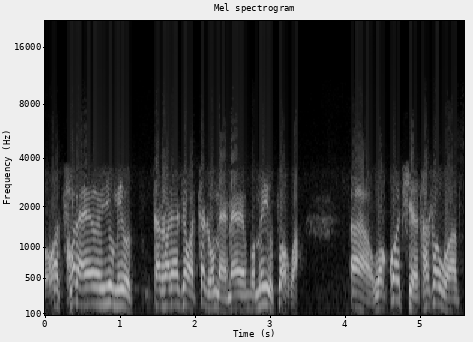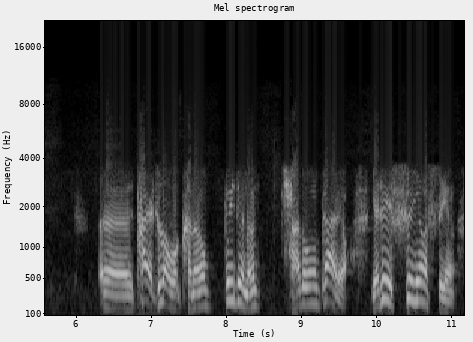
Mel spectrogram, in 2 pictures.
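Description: With very even loudness, a man speaks at a high pitch and moderate pace, using lively intonation and long, frequent pauses. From Jinan, Shandong. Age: 40s. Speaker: taxi driver. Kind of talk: call-in advice chat. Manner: halting, many fillers.

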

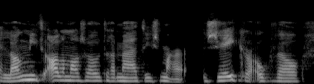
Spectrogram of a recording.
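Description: In a very clean recording with a silent background, a woman uses an ordinary speaking voice at a moderate pace with ordinary pitch variation. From Netherlands, Amsterdam. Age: 30s. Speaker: public speaker and writer. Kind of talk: interview. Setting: at home.

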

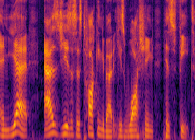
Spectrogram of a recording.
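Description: This is a man with a normal speaking voice. His pitch is medium with ordinary variation. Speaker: podcast guest, former rock musician. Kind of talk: casual chat about faith.

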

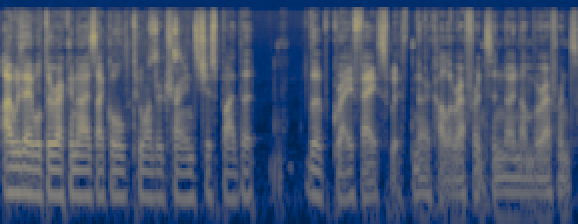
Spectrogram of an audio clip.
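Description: A man with an Australian accent at a very fast pace, in a very clean recording with a silent background. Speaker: podcast co-host. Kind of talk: casual chat.

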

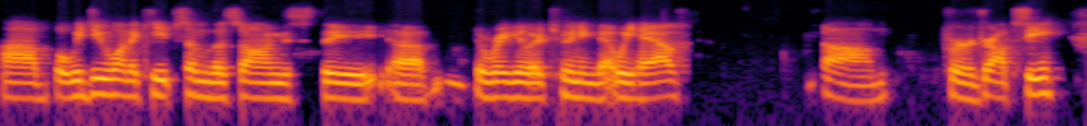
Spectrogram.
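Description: A man with an American accent speaks in a monotone, flat intonation at very even loudness, with long, frequent pauses. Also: medium pitch for a man, moderate pace. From Yorkville, Illinois. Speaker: band guitarist. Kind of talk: casual interview.

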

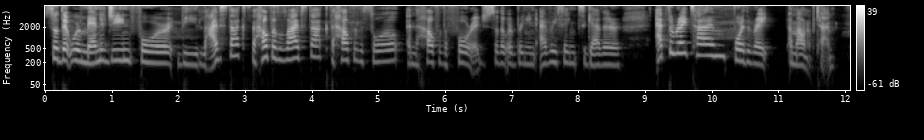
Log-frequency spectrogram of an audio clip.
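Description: A woman with a plain, everyday voice and fairly high pitch speaks at a moderate pace, her intonation lively and her loudness swinging widely. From Wisconsin. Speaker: farmer and grazing educator. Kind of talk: interview. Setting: at her farmhouse.

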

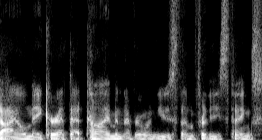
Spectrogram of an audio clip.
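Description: A man speaks with a very deep, low pitch in a monotone, flat delivery. The background is quiet. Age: 30s. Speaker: vintage watch dealer. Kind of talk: casual interview.

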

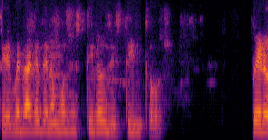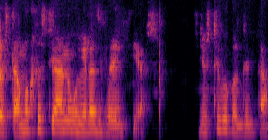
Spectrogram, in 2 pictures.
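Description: With fairly even intonation and a medium pitch, a woman talks at a very fast pace. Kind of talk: interview.

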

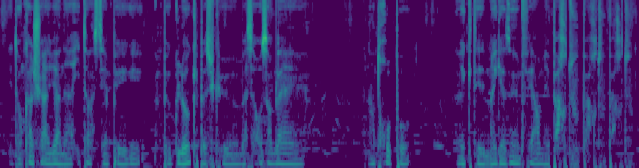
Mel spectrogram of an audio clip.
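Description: Over noticeable background noise, a man speaks at a fairly slow pace. His fairly low pitch follows a fairly even intonation. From France. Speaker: podcaster. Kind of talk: casual monologue. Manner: halting, many hesitations.

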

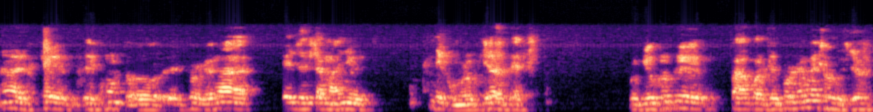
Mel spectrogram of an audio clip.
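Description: This man has an ordinary speaking voice, fairly high in pitch, and he talks at a fairly slow pace. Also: fairly even intonation. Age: 20s. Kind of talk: casual interview chat.

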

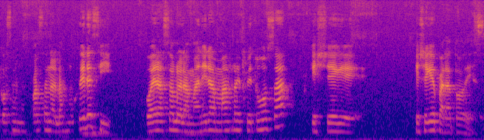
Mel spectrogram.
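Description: Here the tone is bright and sharp with fairly even intonation. Delivery moves at a moderate pace. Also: woman. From Argentina, small town. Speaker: podcast co-host. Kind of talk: live-streamed panel discussion.

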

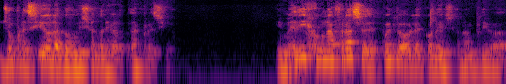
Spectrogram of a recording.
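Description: This man's voice is somewhat breathy and sits at a medium pitch. He talks at a very fast pace. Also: lively intonation. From Argentina. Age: 50s. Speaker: politician. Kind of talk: interview.

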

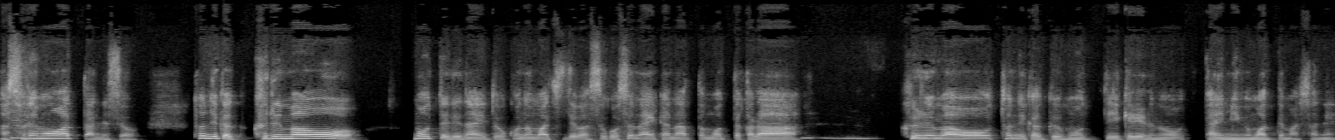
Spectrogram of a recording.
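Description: A woman's very deep, low voice, dark and mellow in tone, with ordinary pitch variation, a fairly quick pace, a dry, close sound with no echo and a quiet background. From Japan, Gifu. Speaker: support worker for abuse survivors. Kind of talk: interview testimony. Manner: hesitant, many fillers.

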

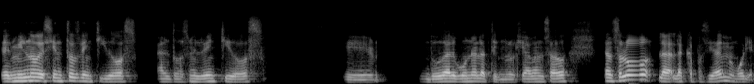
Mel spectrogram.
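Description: A man's unremarkable speaking voice, fairly high in pitch, with ordinary pitch variation at a moderate pace. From Mexico. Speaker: writer. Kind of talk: casual chat.

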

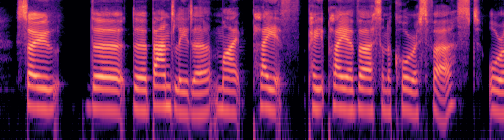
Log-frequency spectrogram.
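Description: A woman speaks with a southern English accent at a medium pitch, her intonation fairly even, on a very clean recording with a silent background. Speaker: trained singer. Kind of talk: casual chat.

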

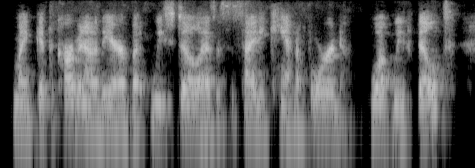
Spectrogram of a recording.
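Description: A woman with an American accent speaks at a fairly quick pace in a normal speaking voice, her pitch fairly low and its variation ordinary. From US Midwest, Batavia, Illinois. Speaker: city council member. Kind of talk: interview.

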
